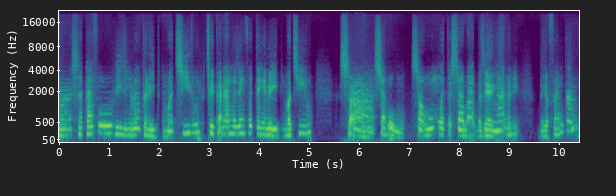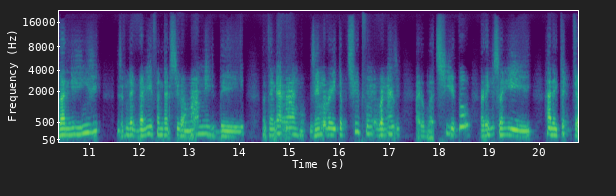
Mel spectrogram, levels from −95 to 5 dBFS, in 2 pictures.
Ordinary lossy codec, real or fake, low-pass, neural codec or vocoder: none; fake; none; codec, 44.1 kHz, 0.9 kbps, DAC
